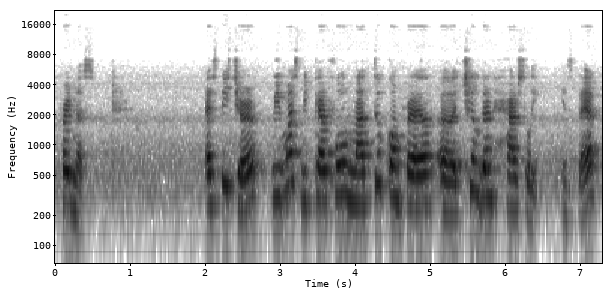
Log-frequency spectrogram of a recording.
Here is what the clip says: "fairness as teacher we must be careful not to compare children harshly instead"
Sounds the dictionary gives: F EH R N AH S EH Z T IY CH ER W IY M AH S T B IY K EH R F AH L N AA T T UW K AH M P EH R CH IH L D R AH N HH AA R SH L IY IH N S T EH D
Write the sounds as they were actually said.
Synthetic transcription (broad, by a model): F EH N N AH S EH S T IY CH ER W IY M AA S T B IY K EH R F AH L N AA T T UW K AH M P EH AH CH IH L D R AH N HH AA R S L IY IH N S T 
